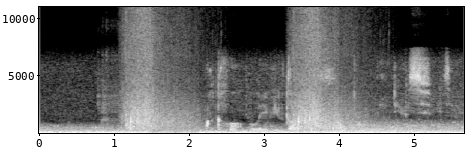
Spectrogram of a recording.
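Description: Water splashes loudly as a whale breaks the surface.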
